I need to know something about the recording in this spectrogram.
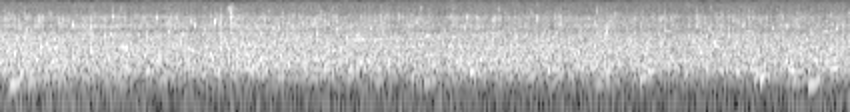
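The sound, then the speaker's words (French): A stream flows continuously with a soft, steady rush of water and small gurgles and trickles rippling through it, holding an even level throughout with no voices. “Le chant des oiseaux, le mouvement du ruisseau, la danse des éléments, cette musique naturelle exprime la vitalité du monde.”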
